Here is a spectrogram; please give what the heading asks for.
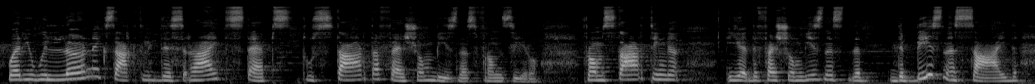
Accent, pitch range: Italian, 170-225 Hz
